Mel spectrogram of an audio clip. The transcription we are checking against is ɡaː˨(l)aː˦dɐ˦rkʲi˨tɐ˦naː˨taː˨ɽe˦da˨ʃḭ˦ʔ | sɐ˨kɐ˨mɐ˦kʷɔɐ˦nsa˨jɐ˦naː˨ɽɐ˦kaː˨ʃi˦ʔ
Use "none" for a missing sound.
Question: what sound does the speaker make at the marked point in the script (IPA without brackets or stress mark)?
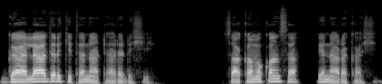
l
